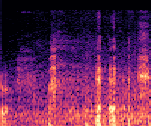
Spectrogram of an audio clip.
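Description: A steady low buzzing hum under faint, indistinct voices in the room.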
